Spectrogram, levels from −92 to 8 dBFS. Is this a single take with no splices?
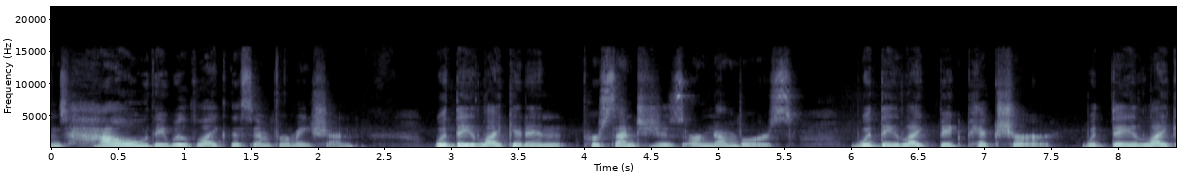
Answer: yes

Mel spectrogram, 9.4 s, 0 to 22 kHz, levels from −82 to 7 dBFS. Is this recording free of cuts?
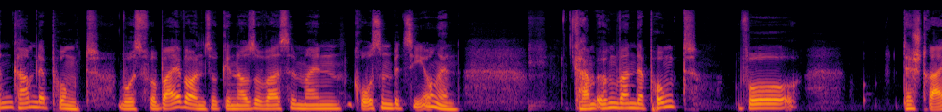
yes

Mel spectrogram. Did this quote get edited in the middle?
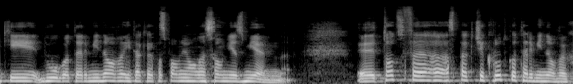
yes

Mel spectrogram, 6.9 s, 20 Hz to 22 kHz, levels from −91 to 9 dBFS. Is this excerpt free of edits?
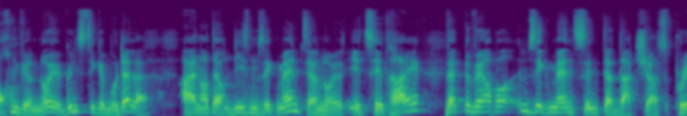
no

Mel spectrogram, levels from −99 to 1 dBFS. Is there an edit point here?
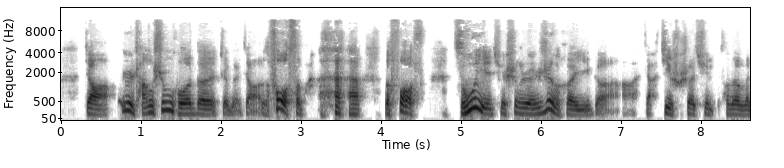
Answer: no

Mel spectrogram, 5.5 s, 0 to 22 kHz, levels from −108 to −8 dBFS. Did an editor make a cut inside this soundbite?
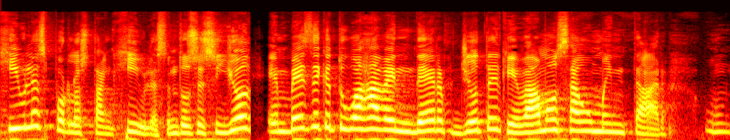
yes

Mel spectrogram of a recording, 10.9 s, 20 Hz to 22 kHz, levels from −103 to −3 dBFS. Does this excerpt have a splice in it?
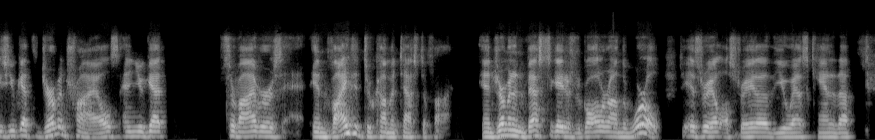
no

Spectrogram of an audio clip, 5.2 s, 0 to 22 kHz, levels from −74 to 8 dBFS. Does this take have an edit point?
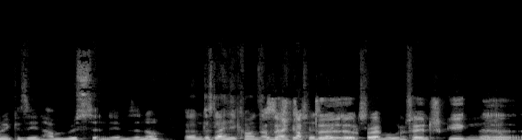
yes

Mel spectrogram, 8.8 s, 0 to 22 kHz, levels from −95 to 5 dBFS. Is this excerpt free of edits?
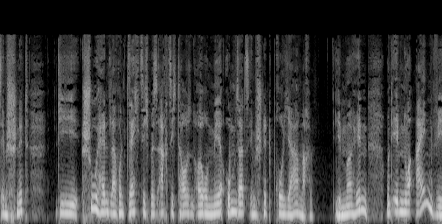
yes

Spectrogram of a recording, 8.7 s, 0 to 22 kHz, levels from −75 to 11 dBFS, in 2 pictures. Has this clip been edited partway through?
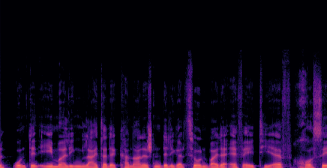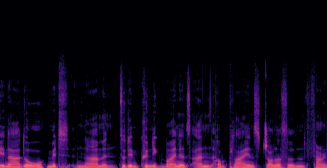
yes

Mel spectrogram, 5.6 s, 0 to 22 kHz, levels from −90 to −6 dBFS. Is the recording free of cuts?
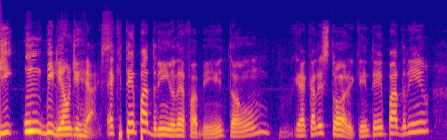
yes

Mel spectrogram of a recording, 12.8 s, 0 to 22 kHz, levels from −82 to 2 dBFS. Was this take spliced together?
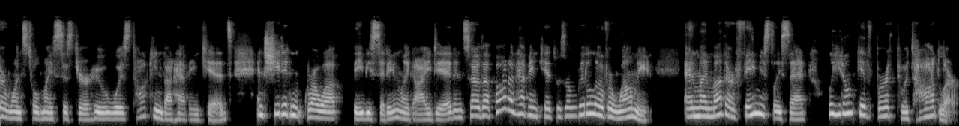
no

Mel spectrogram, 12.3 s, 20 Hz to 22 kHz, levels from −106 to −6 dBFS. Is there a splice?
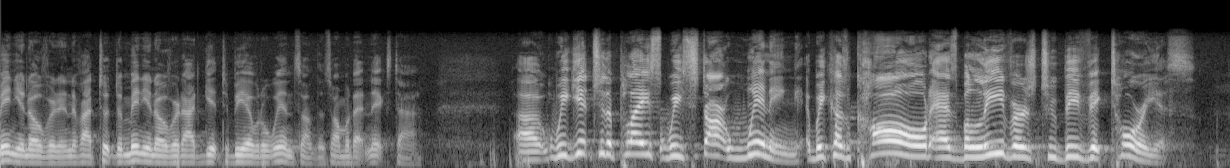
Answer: yes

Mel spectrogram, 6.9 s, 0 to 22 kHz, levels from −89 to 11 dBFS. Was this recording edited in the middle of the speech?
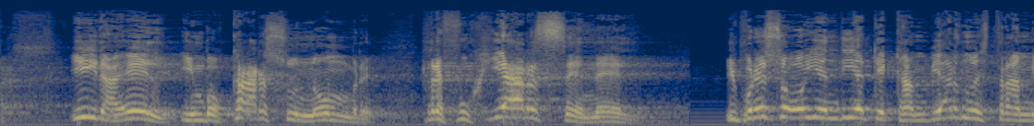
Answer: yes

